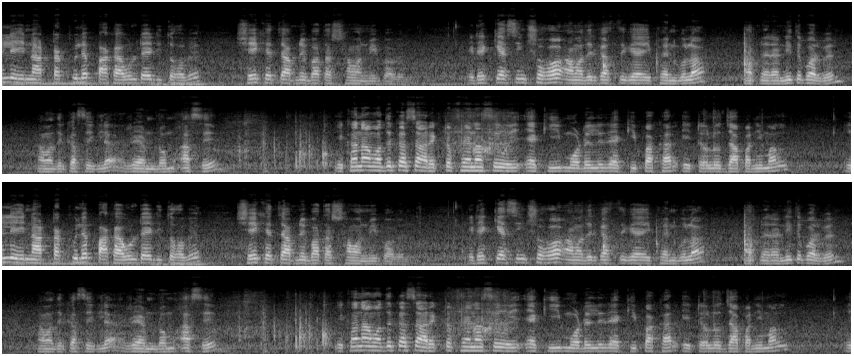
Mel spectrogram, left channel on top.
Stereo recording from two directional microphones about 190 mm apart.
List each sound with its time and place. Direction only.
0.0 s speech: 10° right (ahead or behind)
4.6 s speech: centre (ahead or behind)
11.9 s speech: 30° left (ahead or behind)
